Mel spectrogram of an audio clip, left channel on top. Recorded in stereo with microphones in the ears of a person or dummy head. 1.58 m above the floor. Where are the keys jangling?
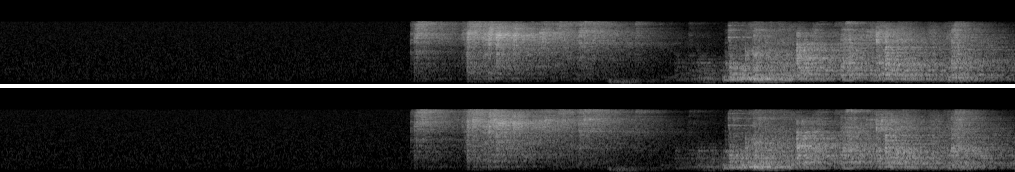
10° left (ahead or behind), 1.0 m.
